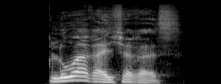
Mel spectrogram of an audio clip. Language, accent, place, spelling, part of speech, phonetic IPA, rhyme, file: German, Germany, Berlin, glorreicheres, adjective, [ˈɡloːɐ̯ˌʁaɪ̯çəʁəs], -oːɐ̯ʁaɪ̯çəʁəs, De-glorreicheres.ogg
- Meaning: strong/mixed nominative/accusative neuter singular comparative degree of glorreich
